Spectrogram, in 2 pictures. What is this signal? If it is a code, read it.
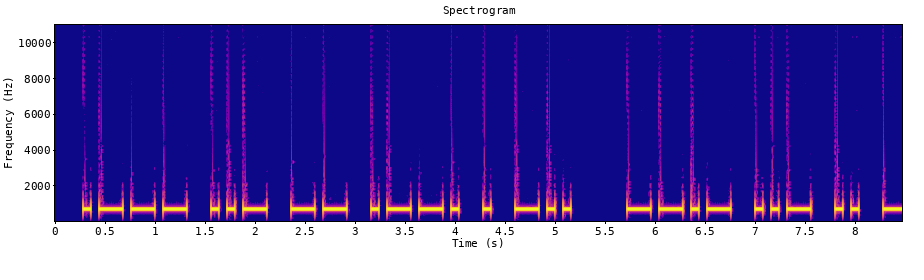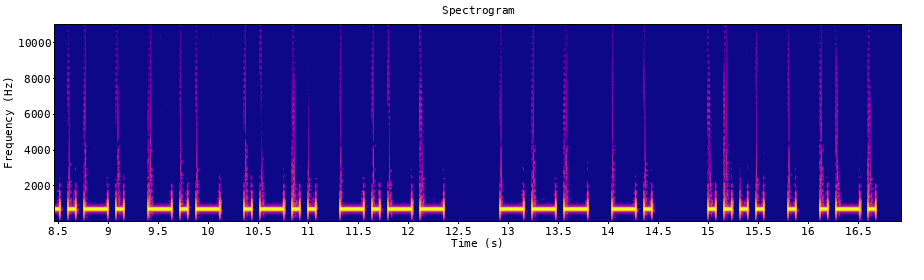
Morse code, heard as a keyed tone, about 16 wpm, 700 Hz. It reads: JUMPED QUICKLY ON HER
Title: Pangram Challenge v2 - 15wpm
